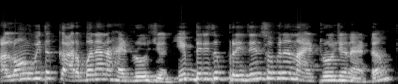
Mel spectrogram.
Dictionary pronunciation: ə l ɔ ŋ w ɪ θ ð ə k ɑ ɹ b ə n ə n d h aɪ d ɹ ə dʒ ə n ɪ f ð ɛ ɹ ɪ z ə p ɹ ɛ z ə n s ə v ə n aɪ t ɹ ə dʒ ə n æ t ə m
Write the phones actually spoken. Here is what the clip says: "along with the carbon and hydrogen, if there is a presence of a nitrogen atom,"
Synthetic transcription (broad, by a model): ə l ɔ ŋ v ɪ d ə k ɑ ɹ b ə n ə n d h aɪ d ɹ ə dʒ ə n ɪ f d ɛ ɹ ɪ z ə p ɹ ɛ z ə n s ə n ə n aɪ t ɹ ə dʒ ə n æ t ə m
